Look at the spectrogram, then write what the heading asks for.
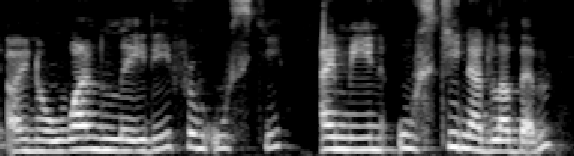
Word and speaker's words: Ústí: I know one lady from Ústí. I mean Ústí nad Labem on the north. You pronounce it this way, z Ústí, with a little tiny break in here. Znám jednu paní z Ústí.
